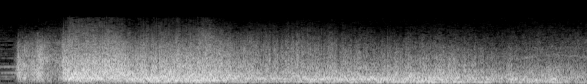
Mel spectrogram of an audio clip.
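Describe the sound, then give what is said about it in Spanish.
A loud, sustained roar of stormy wind opens with a sudden burst and rushes on steadily for several seconds, a broad thunder-like rumble with no voices. “El estallido de la tormenta.”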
